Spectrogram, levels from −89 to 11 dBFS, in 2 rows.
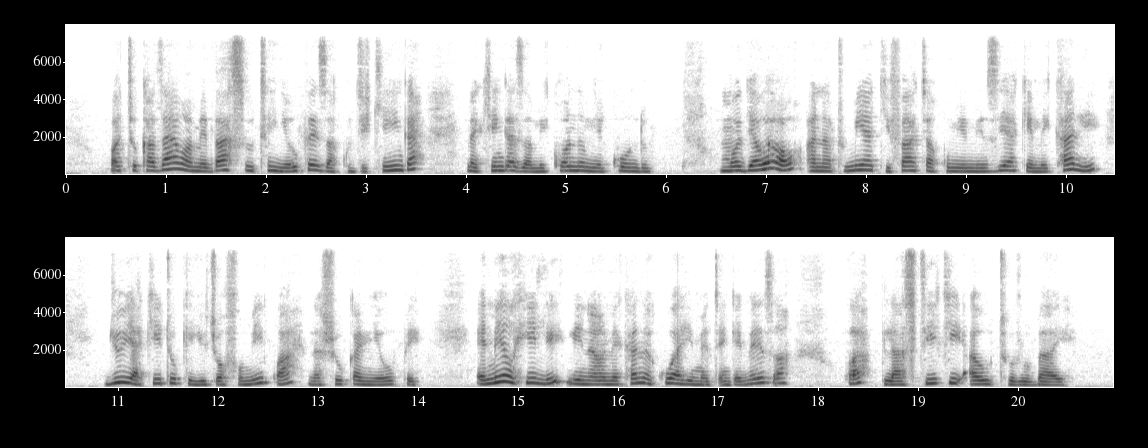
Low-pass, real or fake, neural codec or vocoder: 7.2 kHz; fake; codec, 24 kHz, 0.9 kbps, WavTokenizer, medium speech release version 1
